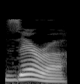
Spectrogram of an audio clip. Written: zera

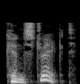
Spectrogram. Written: constrict

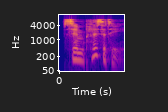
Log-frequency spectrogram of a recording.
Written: simplicity

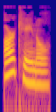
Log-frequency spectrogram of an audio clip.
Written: arcanal

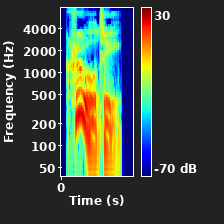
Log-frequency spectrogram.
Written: cruelty

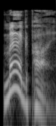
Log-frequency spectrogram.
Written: magpie

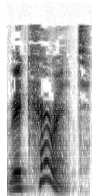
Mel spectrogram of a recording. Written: recurrent

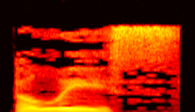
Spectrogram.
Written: alise

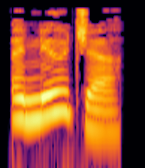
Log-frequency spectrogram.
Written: anuja

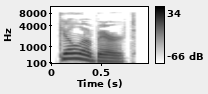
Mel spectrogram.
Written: gilibeirt

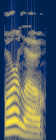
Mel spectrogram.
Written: orlo

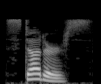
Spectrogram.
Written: stutters

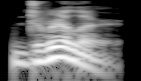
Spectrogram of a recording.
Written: driller

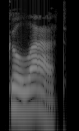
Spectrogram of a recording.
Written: gilat

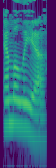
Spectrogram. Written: emalia

